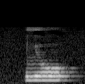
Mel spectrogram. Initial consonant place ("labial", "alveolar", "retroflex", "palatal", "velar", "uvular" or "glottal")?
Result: alveolar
